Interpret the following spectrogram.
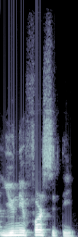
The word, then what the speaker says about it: university: Karena university. Nah, dilihat dari pengucapannya, bukan dari huruf pertamanya. University. University. Berarti U ya. Lebih kepada Y gitu.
